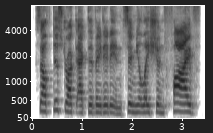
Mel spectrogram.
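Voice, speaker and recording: A storyteller voicing a cold, mechanical computer that announces a countdown in slow, loud, clipped words. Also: mid-range voice, fairly even intonation, pitched above the performer's own voice. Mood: alarmed.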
